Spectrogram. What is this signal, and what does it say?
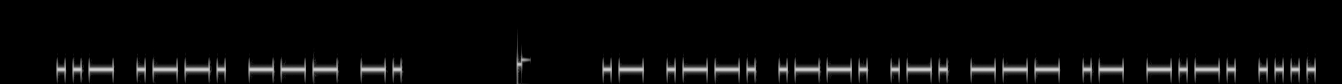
Morse code, heard as a keyed tone, about 15 wpm, 700 Hz. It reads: UPON APPROACH
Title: Sentences from Top 1000 Words - Review Part 6 - New Word Drill - 15wpm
